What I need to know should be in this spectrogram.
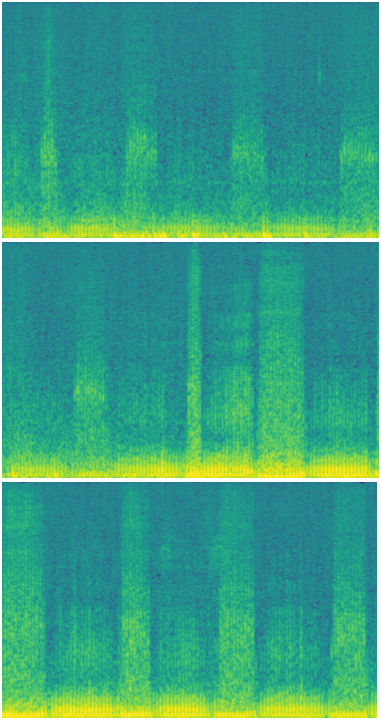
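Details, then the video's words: Continuous deep cat purr with regular breathy pulses roughly every second, the rumble growing slightly louder midway and staying even throughout. "Cats Purring Soothing Sound Effects (Relaxing Cat Sounds)"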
